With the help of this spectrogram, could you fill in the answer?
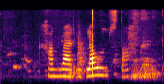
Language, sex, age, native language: Icelandic, female, 9, Icelandic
